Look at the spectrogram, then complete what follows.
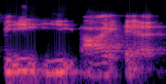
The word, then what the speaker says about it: beIN: B-E-I-N Sports. What is that? Well, Bein Sports. I can't say it right. It's called B. You could say Be in or Bein Sport. I think that's how I say it.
